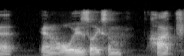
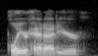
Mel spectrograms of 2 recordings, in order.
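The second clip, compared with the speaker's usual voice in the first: plain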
